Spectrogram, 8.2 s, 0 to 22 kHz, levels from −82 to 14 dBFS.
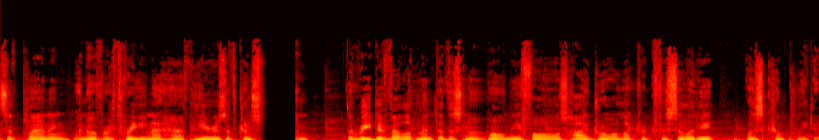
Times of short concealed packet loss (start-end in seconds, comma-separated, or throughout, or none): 1.41-1.47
